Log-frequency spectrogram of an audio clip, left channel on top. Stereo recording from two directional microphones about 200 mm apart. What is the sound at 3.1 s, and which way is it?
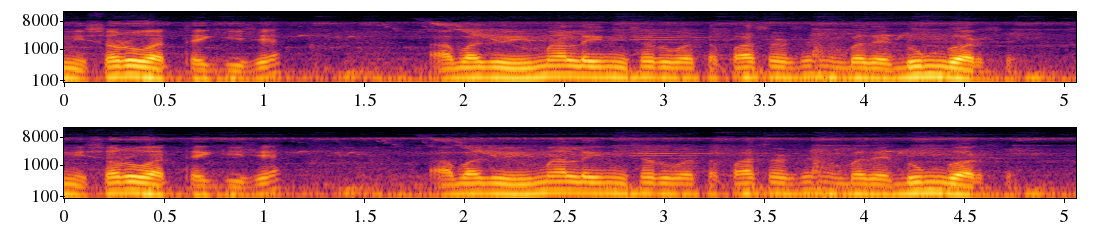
Speech, 10° left (ahead or behind).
